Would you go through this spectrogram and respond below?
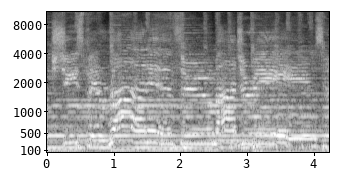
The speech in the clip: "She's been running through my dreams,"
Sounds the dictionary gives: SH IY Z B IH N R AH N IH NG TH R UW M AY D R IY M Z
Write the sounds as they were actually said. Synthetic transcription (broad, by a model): SH IY Z B IH N R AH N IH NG TH R UW M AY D R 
